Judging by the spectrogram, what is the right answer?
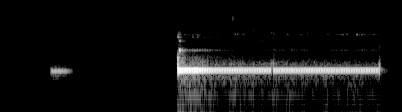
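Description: PhoneBurner software dials a call on speaker: a brief soft beep, a pause, then a loud steady dial-type tone that holds about two seconds with a slight hiccup midway before cutting off cleanly.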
